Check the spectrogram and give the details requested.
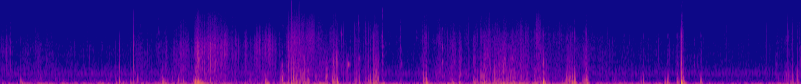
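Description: Low gurgling and rumbling bowel sounds with bursts of bubbling, ordinary stomach noises.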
